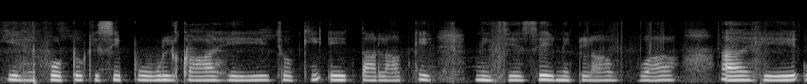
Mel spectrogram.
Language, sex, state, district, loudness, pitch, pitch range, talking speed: Magahi, female, Bihar, Gaya, -19 LUFS, 200 Hz, 195-205 Hz, 125 wpm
